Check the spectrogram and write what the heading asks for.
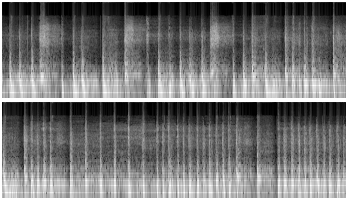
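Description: A person beatboxing: a fast run of mouth-made clicks and snare-like hits over a steady hummed low note.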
